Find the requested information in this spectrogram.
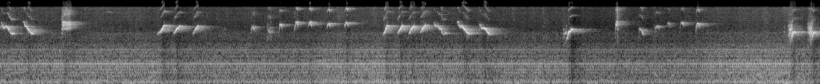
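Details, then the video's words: Olive-backed sunbird known locally as konin, 'damer metalik' type kept as a song tutor; clusters of very high, quick metallic chirps and short trills, repeated in bursts with brief pauses. "KONIN DAMER METALIK LEPAS TROTOL || BURUNG MASTERAN || PANCINGAN OMBYOKAN KONIN"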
